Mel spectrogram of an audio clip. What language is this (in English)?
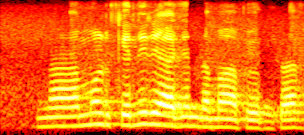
Punjabi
